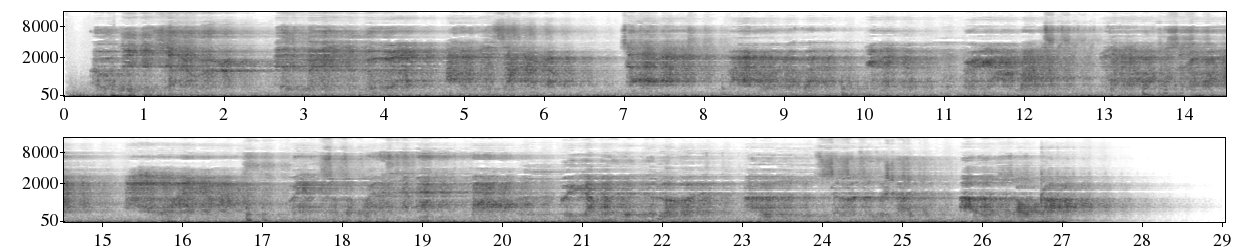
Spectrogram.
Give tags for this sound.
horror ghosts

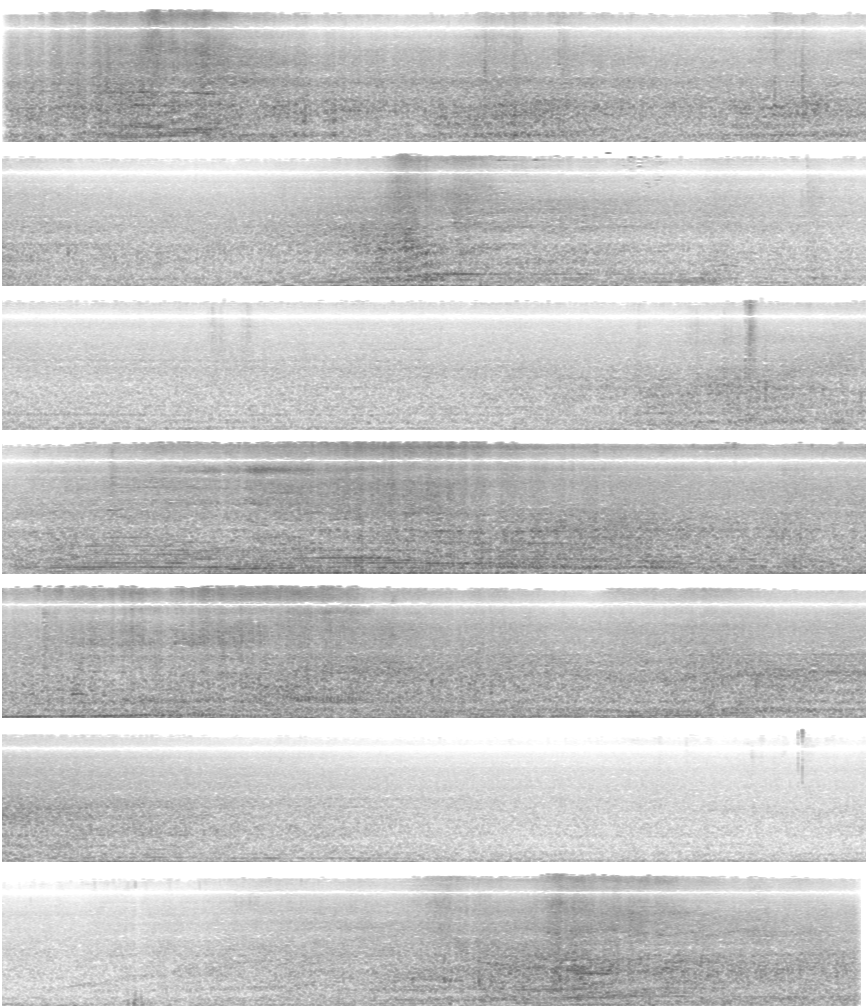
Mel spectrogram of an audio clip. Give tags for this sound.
ambient ambient-noise background background-noise car city firenze florence noise

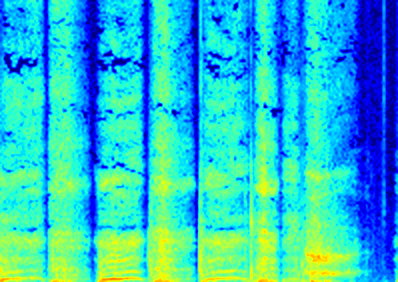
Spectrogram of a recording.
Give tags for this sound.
breathe breathing heavy

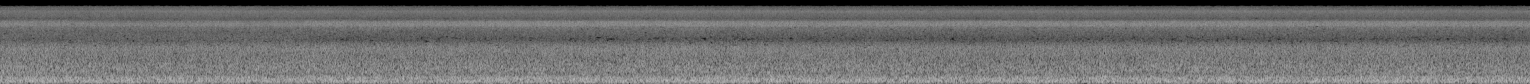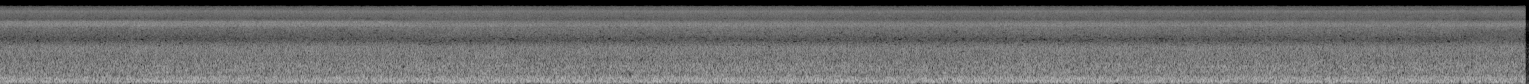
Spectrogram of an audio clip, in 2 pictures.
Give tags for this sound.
river ambience nature snow water waterfall field-recording white-noise

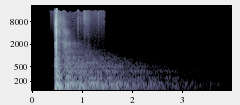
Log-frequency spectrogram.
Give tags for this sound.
bomb detonation explosion

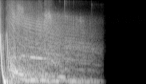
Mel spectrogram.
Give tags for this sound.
lazer weapons

